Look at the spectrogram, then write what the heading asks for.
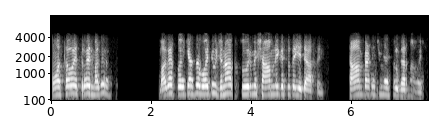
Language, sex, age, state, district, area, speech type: Kashmiri, male, 18-30, Jammu and Kashmir, Bandipora, rural, conversation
